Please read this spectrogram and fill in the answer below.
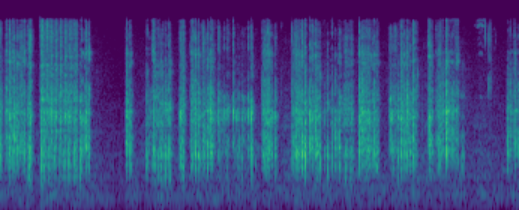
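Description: Fast typing on a computer keyboard: a dense run of key clicks with a short pause about a second in.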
